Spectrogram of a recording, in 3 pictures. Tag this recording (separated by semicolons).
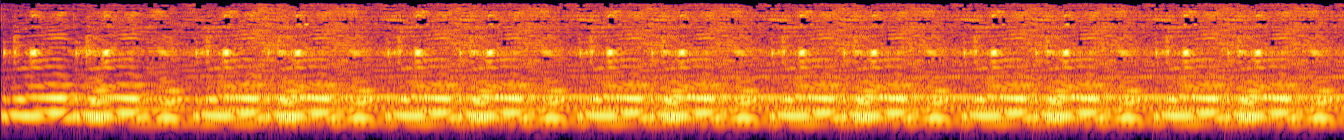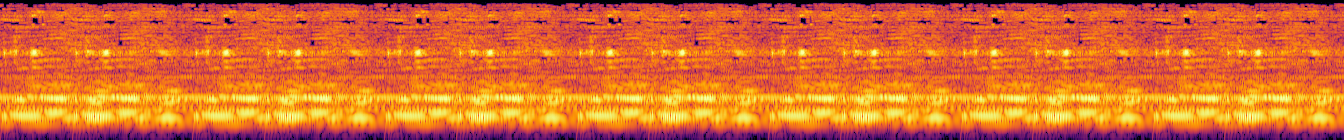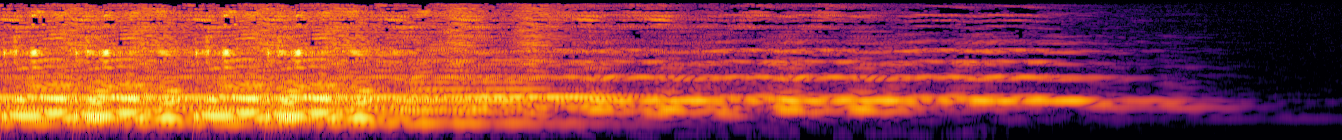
sounds; packs; vsti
